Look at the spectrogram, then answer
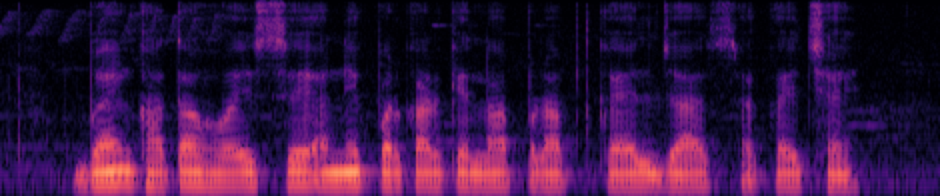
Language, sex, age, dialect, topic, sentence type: Magahi, male, 56-60, Western, banking, statement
